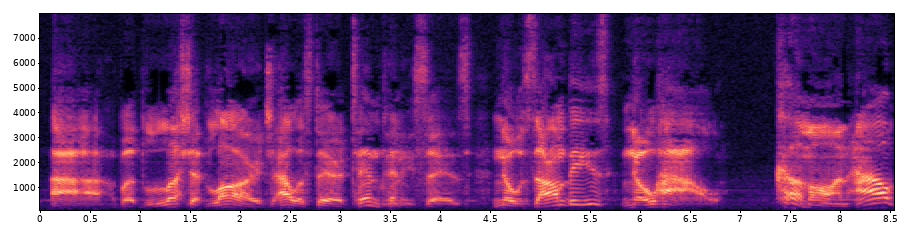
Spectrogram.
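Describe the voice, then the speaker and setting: A man's voice: fairly low pitch, pushed and bright, breathy edge, heavily acted, rough recording. A male actor playing a flamboyant, irreverent radio DJ in a post-apocalyptic game, with an American accent, a gritty voice and theatrical, wisecracking patter. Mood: sardonic, urgent. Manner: theatrical, wisecracking, folksy, drawn-out and punchy. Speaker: radio DJ and newsreader. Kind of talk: showy radio DJ patter and mock newscast.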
